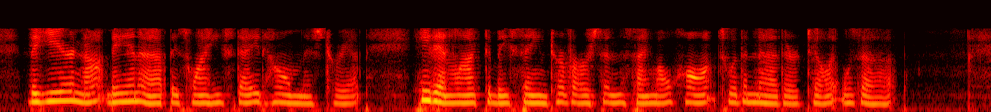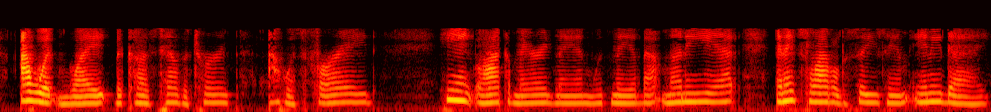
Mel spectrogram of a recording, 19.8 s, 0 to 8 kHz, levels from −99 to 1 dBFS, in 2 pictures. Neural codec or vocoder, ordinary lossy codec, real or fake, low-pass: none; AAC, 16 kbps; real; 7.2 kHz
